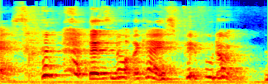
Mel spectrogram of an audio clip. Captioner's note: laughs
